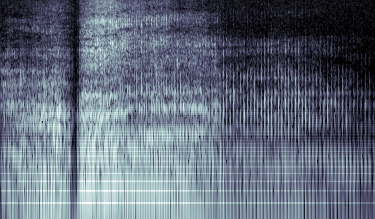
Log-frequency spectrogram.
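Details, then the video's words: Tiger roar: a loud, deep blast that swells, briefly breaks, then continues as a rough, pulsing rumble gradually fading away over about three seconds. "The sound of a tiger roaring/Suara harimau mengaum"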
